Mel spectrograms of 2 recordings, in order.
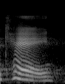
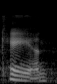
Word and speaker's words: Cain: Prompted, actuated by faith, Abel brought God a better and more acceptable sacrifice than Cain. Boy, see, I spelled his name wrong. It's not Can. Than Cain.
